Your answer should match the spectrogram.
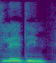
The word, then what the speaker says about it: leading: Spacing includes letter spacing, the space between individual letters, and leading, pronounced ledding, which is the space between lines of text.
